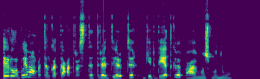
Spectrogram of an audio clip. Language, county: Lithuanian, Panevėžys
